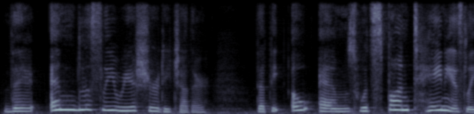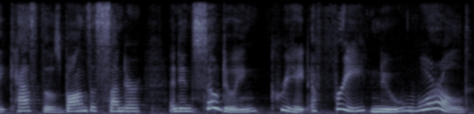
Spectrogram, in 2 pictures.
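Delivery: usual speaking voice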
